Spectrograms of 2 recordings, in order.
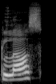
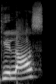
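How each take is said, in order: First: The g and l are joined, with no extra vowel. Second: An extra vowel splits the g from the l. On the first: The speaker calls it right. "ग्लास होता है" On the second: The speaker calls it wrong. "गिलास नहीं होता है"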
